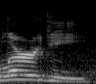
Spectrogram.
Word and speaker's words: lurgy: You got the right first time, had G like in goat. Oh, lurgy.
